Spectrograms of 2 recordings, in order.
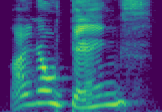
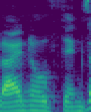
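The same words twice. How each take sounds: First: High, loud mock outburst; hammed-up high-pitched insisting; Fredo impression. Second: Said in the usual way. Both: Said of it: "right after he said".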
